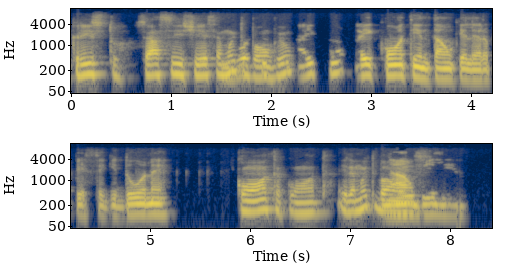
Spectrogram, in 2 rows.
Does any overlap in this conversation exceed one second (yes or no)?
no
